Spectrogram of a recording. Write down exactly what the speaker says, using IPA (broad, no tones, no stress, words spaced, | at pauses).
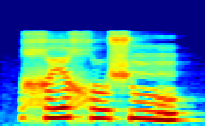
χe χoʃõ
